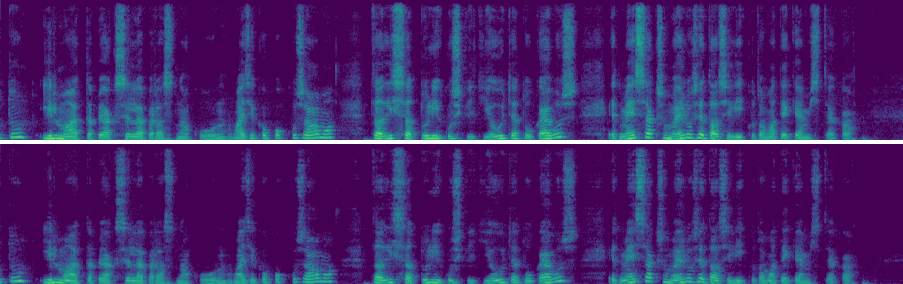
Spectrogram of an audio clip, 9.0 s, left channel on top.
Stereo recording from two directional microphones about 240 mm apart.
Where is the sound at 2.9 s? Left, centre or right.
Left.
